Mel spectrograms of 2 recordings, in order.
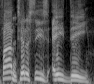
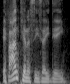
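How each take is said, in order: First: It is read in his normal voice. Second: It is read in a put-on voice.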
